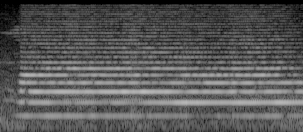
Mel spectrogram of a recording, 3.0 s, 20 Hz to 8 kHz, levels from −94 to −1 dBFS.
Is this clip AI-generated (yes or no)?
no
